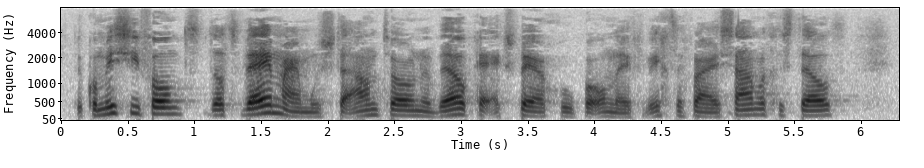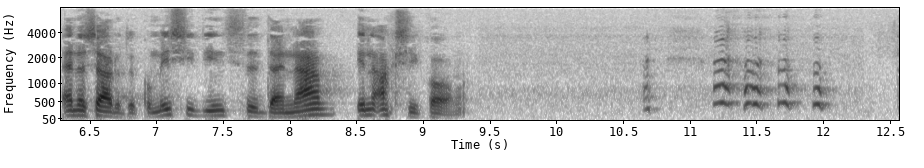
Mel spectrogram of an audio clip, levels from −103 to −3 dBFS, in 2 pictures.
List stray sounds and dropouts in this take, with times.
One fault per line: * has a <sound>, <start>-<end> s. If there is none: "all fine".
* has a laugh, 10.6-12.2 s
